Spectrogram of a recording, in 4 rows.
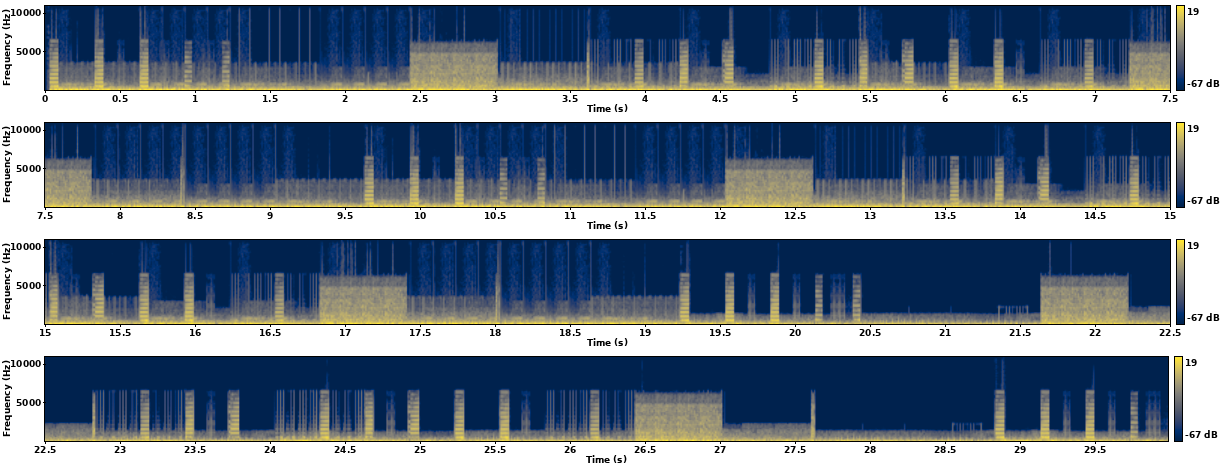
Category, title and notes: Music > Multiple instruments
Demo Track #3968 (Industraumatic)
Cyberpunk, Games, Horror, Industrial, Noise, Sci-fi, Soundtrack, Underground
